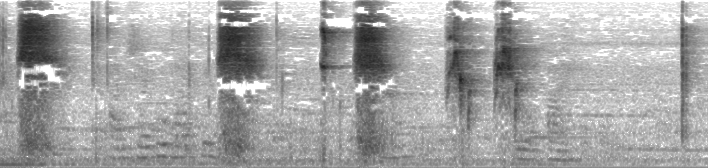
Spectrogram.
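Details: White-rumped shama male and female giving kretekan lure calls: loud, rasping, broadband chatters repeated roughly every second or two, some doubled, with quiet gaps between.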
